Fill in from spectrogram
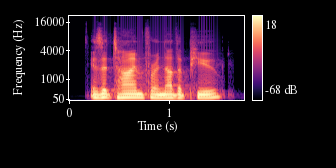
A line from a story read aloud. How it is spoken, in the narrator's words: Ari asks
